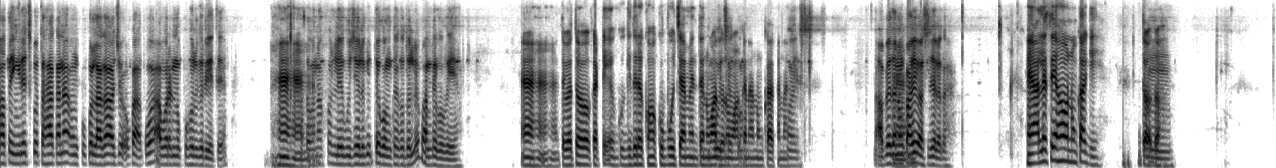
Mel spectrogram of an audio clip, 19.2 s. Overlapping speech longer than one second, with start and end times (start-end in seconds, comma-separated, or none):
none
